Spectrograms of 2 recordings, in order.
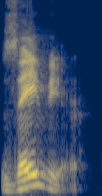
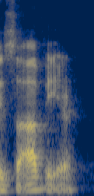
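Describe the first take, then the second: First: Xavier with a long "ay" first syllable, like ZAY-vier; pronunciation of Xavier. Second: Xavier with an open "ah" first syllable, like ZAH-vier; alternative pronunciation of Xavier. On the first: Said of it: "pronounce it". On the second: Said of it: "Some people would say Xavier". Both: Shown as a demonstration.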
